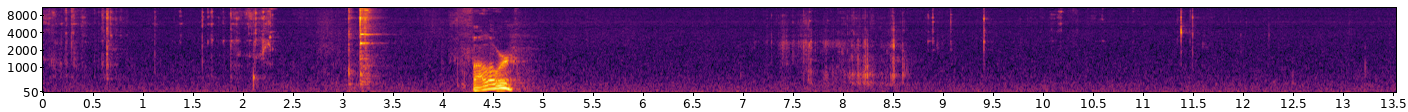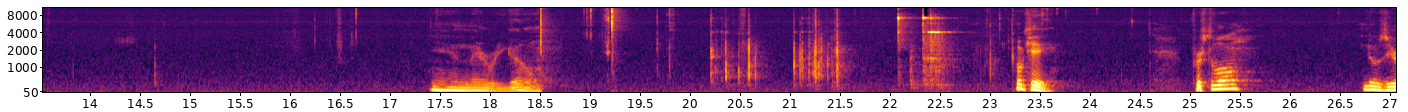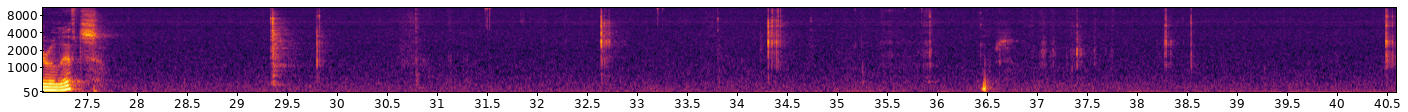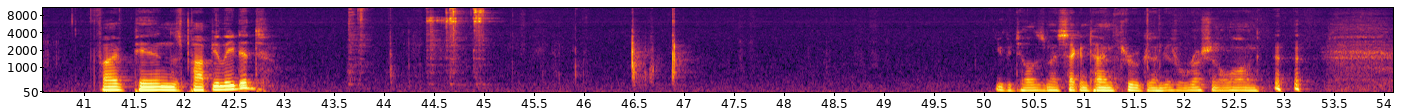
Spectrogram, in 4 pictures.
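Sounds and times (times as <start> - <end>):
metal lock parts clicking and scraping: 0.0 - 2.4, 18.9 - 22.8, 43.6 - 45.1
light clicks of lock pins and tools: 18.5 - 20.0.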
